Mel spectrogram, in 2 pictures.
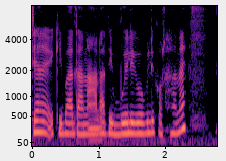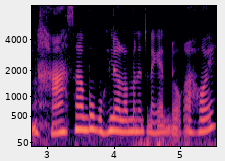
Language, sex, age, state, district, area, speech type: Assamese, female, 30-45, Assam, Sivasagar, rural, spontaneous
